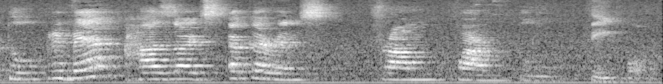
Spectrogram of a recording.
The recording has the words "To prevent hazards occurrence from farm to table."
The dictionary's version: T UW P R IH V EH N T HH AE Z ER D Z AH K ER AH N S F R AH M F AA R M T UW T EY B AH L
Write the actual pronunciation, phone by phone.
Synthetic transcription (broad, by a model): T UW P R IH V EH T HH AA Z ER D S AH K ER AH N S F R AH M F AA R M T UW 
